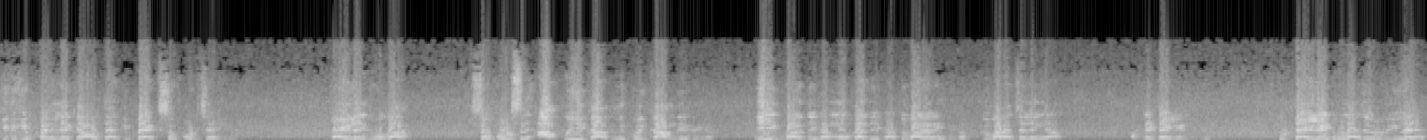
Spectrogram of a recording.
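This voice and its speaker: Very slow speech with ordinary pitch variation and noticeable background noise. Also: man, high pitch for a man. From Bihar, Gopalganj; Bihar. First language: Bhojpuri (speaking Hindi). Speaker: film director; film actor or director. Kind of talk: interview. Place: hall. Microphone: handheld.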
